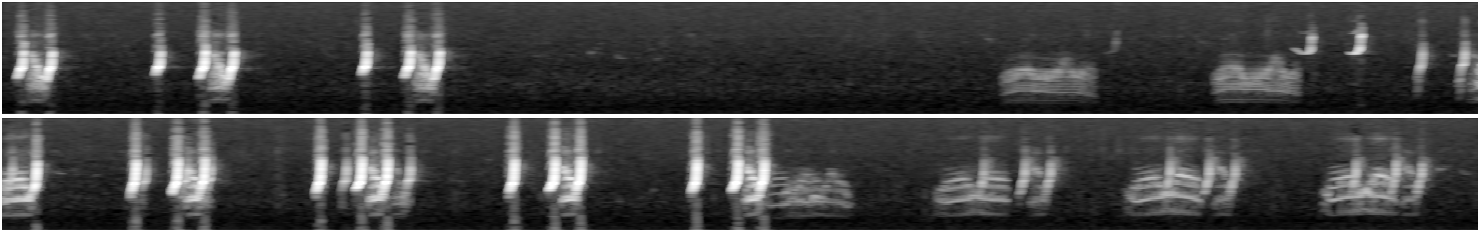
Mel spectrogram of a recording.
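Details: Common quail calls played for hunting: sharp clipped notes in quick pairs and triplets repeated about once a second, alternating with softer, longer nasal rasping notes, and a silent stretch in the middle.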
